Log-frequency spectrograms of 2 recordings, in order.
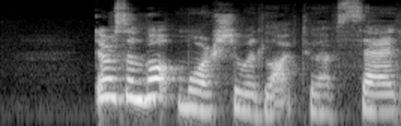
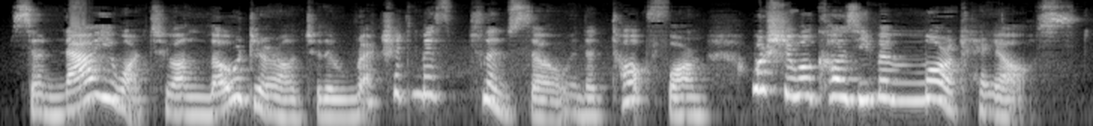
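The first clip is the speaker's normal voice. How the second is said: loud, booming bully of a headmistress; Miss Trunchbull; 3 semitones higher, 5 dB louder than usual. Acted. Bullying headmistress scolds Miss Honey, booming and loud. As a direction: bark at the timid teacher like a tyrant.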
